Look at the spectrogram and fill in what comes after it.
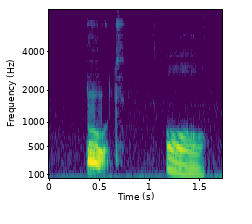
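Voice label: "bought", British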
